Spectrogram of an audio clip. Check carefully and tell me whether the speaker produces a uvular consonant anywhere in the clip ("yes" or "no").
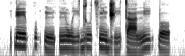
no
